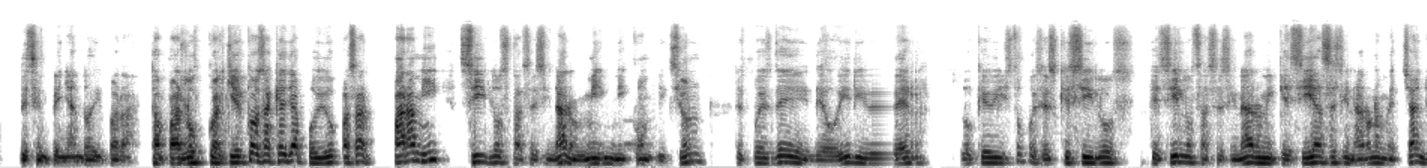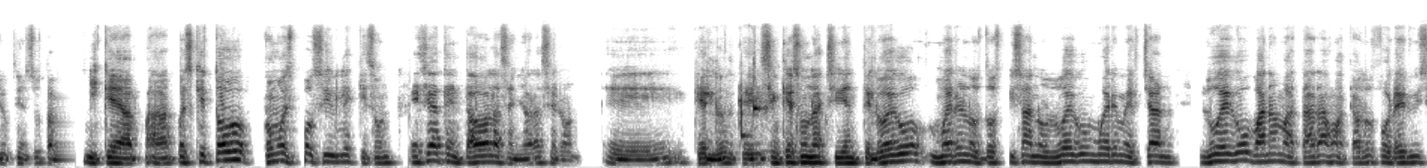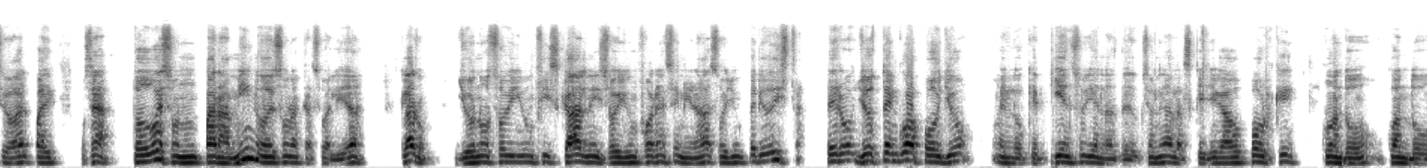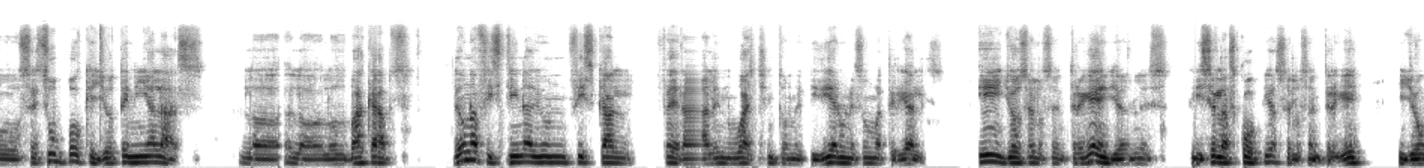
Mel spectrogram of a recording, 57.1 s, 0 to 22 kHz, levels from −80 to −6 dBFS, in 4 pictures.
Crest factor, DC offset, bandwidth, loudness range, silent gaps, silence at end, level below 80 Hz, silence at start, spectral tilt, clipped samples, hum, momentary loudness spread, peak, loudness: 14 dB; under 0.1%; 12 kHz; 4 LU; 47.16-47.27 s, 49.28-49.35 s, 52.41-52.58 s; 0 s; -58 dBFS; 0.2 s; -6 dB/octave; under 0.1%; none; 10 LU; 0 dBFS; -16 LUFS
